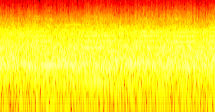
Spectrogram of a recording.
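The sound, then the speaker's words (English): Football crowd cheering at the Oakland Coliseum, a dense, roaring wall of voices that stays loud and unbroken throughout. “The crowd going wild here at the Coliseum.”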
